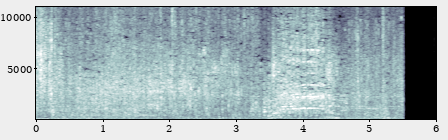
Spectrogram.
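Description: Episode soundtrack of a dragon's fire blasting a colossal ice wall as it collapses: a continuous loud rumble of explosive destruction with music under it. It cuts off suddenly about a second before the end.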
